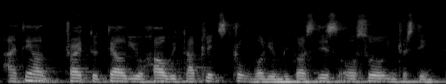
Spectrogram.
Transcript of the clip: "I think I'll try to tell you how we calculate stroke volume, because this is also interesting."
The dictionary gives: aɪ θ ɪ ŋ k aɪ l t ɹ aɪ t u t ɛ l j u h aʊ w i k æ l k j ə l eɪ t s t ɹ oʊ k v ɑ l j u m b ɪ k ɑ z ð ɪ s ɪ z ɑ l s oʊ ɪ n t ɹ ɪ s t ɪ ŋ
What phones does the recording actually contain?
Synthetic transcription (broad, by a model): aɪ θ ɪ ŋ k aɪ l t ɹ aɪ t u t ɛ l j u h aʊ w i k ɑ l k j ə l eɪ t s t ɹ oʊ k v ɑ l j u m b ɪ k ɑ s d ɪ s ɑ l s oʊ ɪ n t ɹ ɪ s t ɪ ŋ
